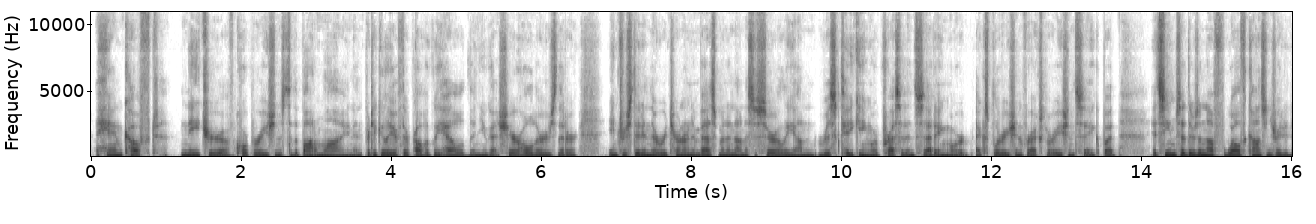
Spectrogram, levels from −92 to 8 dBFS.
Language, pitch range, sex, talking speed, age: English, 75-90 Hz, male, 180 wpm, 30-49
